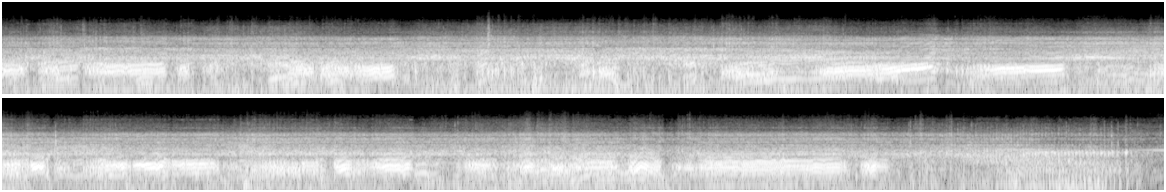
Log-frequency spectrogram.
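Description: Dirt bike engine on a rough trail, revving up and down in repeated short bursts as the throttle is worked. Near the end the revs settle lower as the bike slows.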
